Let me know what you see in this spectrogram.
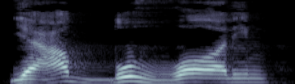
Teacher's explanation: تتالى في النطق ضاد مشددة بعدها ظاء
